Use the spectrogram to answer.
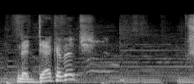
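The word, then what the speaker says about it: Nedeljković: How do you pronounce the backup guy? Nedeljkovic? – Sure. Sure.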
